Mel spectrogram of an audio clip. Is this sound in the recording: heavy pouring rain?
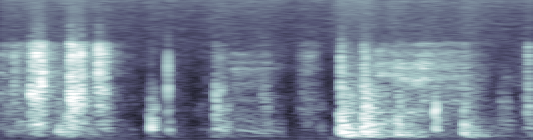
no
